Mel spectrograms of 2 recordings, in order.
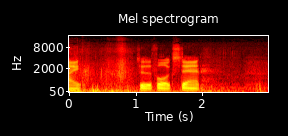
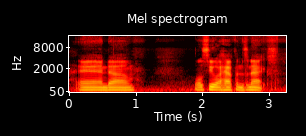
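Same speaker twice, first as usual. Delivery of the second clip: quiet; 9 dB quieter than usual. Real, not acted. Night in cold hammock.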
